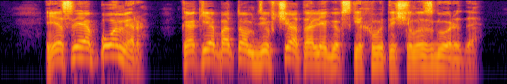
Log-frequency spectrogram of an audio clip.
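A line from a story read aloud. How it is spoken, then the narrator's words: Wry grunt. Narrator (Russian): хмыкнул ответ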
